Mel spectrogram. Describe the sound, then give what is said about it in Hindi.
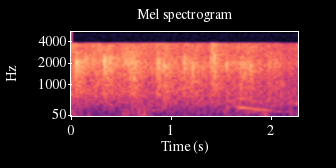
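An audience claps for themselves in a dense, steady burst of applause that holds at an even level throughout, with a voice briefly heard over it near the end. “चलो अपने लिए ताली बजा सकते हैं आप।”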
